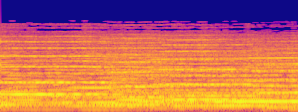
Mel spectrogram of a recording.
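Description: Chamber string orchestra, violins, cellos and double basses, playing a classical piece with steady held bowed notes.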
